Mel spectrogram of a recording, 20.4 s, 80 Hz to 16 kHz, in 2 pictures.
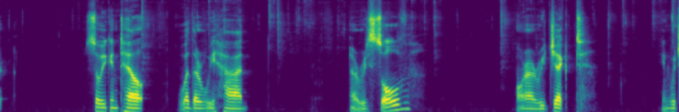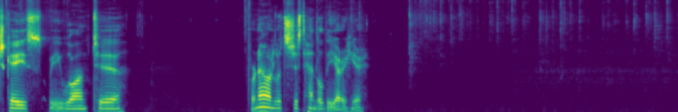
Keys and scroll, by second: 5.3 alt+c, 13.8 alt+ç.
